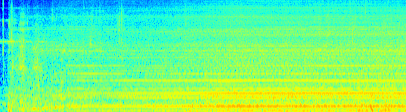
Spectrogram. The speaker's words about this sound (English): We first touch down without any vibro hammering, but you hear in the background the hydraulic power pack that's also starting up.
